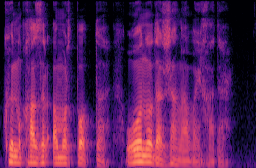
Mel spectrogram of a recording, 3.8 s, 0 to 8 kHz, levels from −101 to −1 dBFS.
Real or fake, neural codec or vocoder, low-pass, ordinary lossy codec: real; none; none; none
